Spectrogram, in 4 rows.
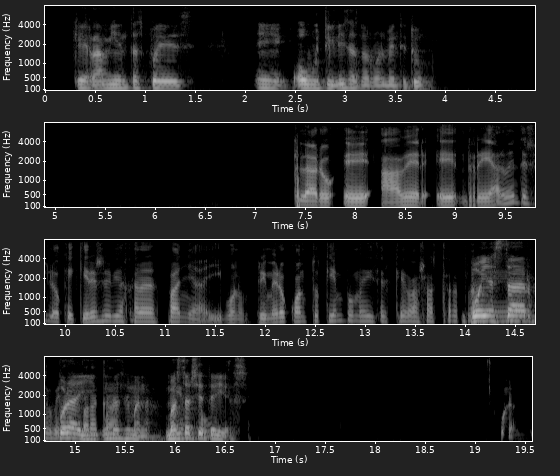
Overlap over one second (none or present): present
